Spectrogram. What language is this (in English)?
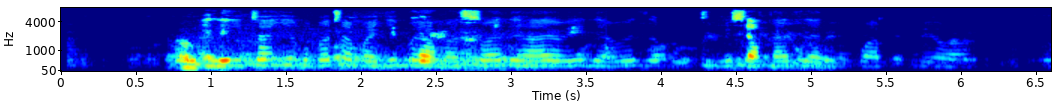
Swahili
